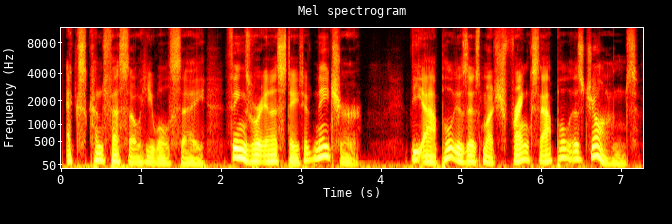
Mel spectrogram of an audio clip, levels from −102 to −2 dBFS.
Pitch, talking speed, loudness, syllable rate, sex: 105 Hz, 155 wpm, -18 LUFS, 4.6 syllables/s, male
